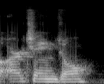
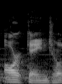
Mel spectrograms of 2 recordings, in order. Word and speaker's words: Archangel: It's Archangel, not Archangel. Archangel. It's spelled arch, but it's pronounced arc.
